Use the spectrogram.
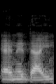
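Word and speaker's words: anodyne: ये एनेडाइन है, ध्यान रखिएगा, वो यहाँ पे का यूज़ ज़्यादा नहीं है, साइलेंट है, एनेडाइन बोलेंगे।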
